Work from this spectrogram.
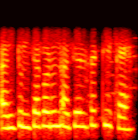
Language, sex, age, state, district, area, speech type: Marathi, female, 18-30, Maharashtra, Nagpur, urban, conversation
